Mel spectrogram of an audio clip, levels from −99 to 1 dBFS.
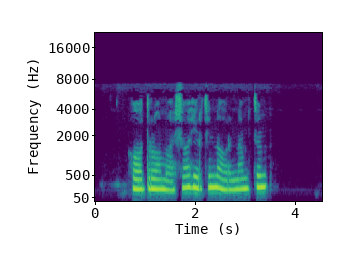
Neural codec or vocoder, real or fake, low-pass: none; real; 7.2 kHz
